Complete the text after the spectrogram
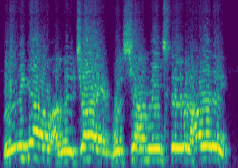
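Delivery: ordinary talk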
